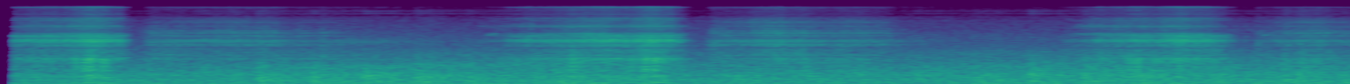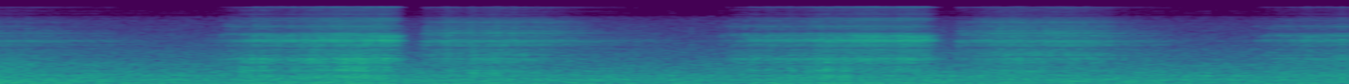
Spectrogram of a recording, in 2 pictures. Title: snoring nephew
